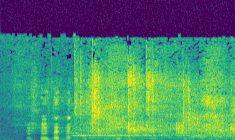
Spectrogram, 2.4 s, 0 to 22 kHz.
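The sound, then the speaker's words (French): Audience applause from about 800 people voting against a menstrual-leave bill by clapping: dense, steady clapping that swells in and continues under talking voices. “Alors, par applaudissement, qui est contre?”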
